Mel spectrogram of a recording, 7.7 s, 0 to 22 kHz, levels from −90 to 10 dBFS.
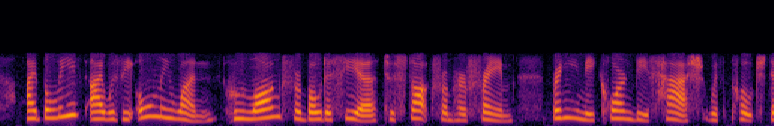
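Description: Nothing's wrong with this speech clip: it's just ordinary telephone-line audio, with the band topping out around 3.8 kHz as G.711 coding does.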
